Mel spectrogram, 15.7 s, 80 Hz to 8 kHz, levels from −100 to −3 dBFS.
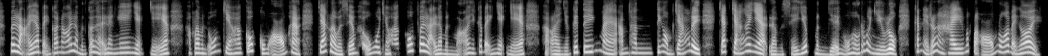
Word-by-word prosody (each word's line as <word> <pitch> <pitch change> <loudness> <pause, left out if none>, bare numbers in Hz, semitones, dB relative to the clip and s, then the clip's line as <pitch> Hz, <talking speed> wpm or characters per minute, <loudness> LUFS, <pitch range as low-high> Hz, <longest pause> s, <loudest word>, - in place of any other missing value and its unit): Với 345 -1 +5
lại 225 -8 +3
á, 290 - +3
bạn 190 - -6
có 250 +3 -1
nói 280 +5 -3
là 340 - 0
mình 200 -3 -6
có - - -1
thể 255 - -1
là 240 - 0
nghe 255 +3 -2
nhạc 225 -4 -2
nhẹ 190 +4 +1 0.3
hoặc 245 0 -11
là 245 - +5
mình 230 -2 -2
uống 275 +9 -4
chè 255 - 0
hoa 240 +3 -1
cúc 345 +1 +3
cũng 225 0 -3
ổn - - +1
ha. 250 -7 +3 0.3
Chắc 300 +5 +3
là 290 -6 +4
mình 180 -3 -1
sẽ 205 +4 +1
thử - - -1
mua 275 +4 -1
chè 210 -5 -5
hoa 240 +3 -4
cúc 335 +3 +1
với 355 -1 +6
lại 280 -10 +1
là 210 - +2
mình 195 -2 -5
mở 180 - -5
những 240 -1 -4
cái 300 - -4
bản 210 - -3
nhạc 220 -3 -3
nhẹ 180 0 +1 0.3
hoặc - - -5
là 185 - +2
những 175 0 -6
cái 285 +5 +2
tiếng 305 +6 0
mà 200 -3 +1
âm 215 +5 -4
thanh, 245 -1 -5
tiếng 295 +5 -4
ồn 265 -8 0
trắng 235 +9 0
đi. 265 -7 +9 0.3
Chắc 300 0 0
chắn 245 -1 0
á 345 - +2
nha, 265 -10 +4
là 180 0 0
mình 170 0 -9
sẽ 170 0 -7
giúp 265 - +1
mình 190 -5 -5
dễ 170 -1 0
ngủ 210 -1 -3
hơn 230 -1 +1
rất 345 - -3
là 365 - +1
nhiều 205 -5 0
luôn. 230 -1 +9 0.3
Cách 320 +1 -4
này - - -3
rất 305 - 0
là 295 - -1
hay, 235 -1 +3
rất 330 +7 -8
là - - +1
ổn 160 - -2
luôn 290 - +1
á 320 - +3
bạn 195 - -1
ơi! 245 -6 +5
240 Hz, 315 wpm, -22 LUFS, 210-290 Hz, 0.3 s, đi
